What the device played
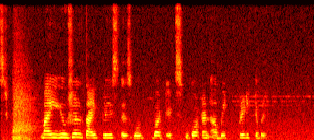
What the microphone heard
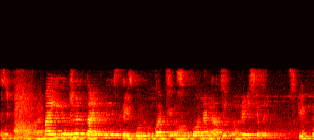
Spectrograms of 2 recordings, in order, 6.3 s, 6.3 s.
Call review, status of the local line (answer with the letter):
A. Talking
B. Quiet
A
